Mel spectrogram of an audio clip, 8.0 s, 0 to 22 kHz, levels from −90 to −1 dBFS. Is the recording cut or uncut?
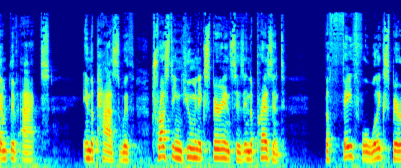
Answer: uncut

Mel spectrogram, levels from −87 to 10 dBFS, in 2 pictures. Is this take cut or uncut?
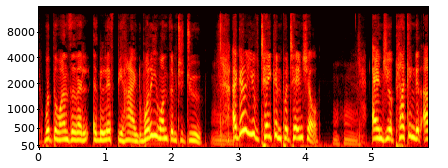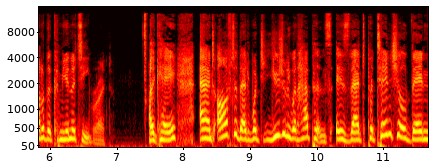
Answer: uncut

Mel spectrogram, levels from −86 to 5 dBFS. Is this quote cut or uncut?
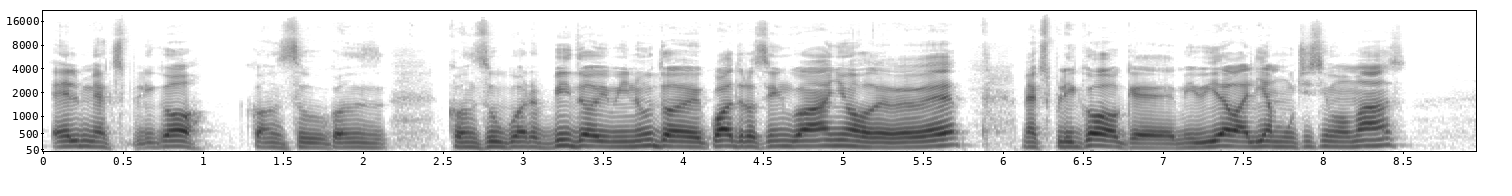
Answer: uncut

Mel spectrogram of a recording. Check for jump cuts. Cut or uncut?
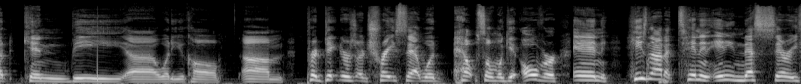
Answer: cut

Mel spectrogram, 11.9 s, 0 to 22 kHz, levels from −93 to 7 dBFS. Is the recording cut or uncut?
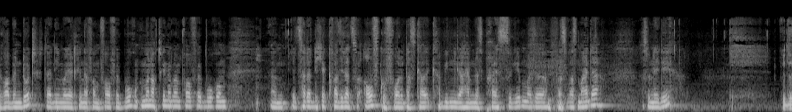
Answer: uncut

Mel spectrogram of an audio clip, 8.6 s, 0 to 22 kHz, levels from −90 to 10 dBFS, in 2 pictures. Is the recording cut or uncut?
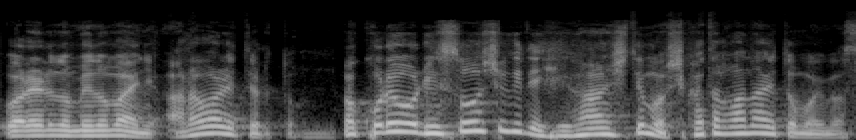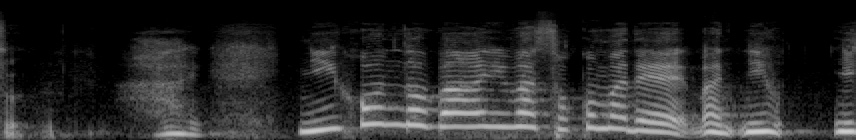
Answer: cut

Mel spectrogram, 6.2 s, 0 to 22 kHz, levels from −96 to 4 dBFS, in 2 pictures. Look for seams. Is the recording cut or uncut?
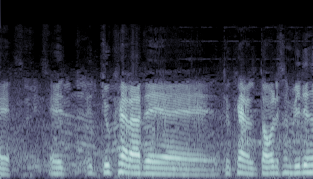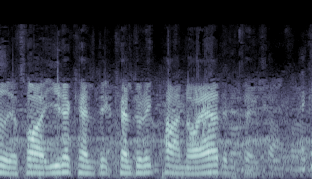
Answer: uncut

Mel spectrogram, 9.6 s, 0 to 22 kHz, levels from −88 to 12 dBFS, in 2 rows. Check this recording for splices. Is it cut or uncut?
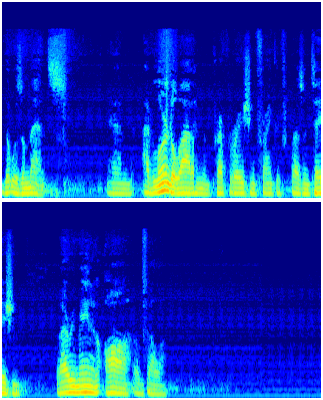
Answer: cut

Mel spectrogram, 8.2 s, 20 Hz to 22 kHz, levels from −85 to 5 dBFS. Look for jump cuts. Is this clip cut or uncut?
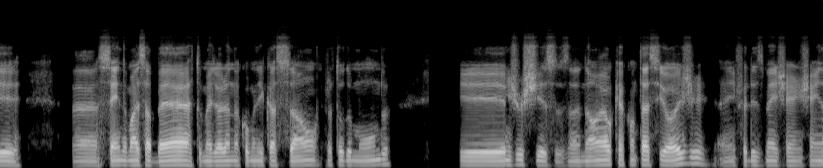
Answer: cut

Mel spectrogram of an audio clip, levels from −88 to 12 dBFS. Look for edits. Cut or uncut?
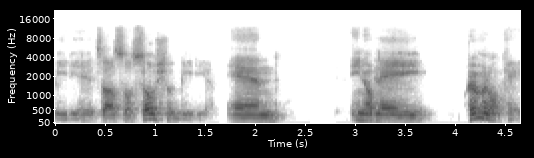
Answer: cut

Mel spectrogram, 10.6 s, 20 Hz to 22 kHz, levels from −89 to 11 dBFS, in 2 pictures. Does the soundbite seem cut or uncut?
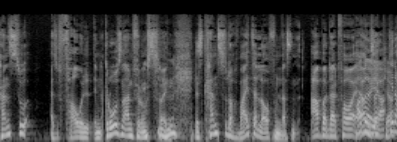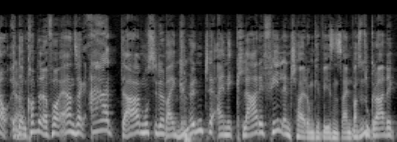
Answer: cut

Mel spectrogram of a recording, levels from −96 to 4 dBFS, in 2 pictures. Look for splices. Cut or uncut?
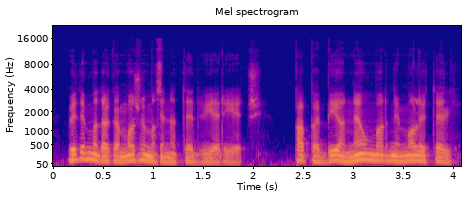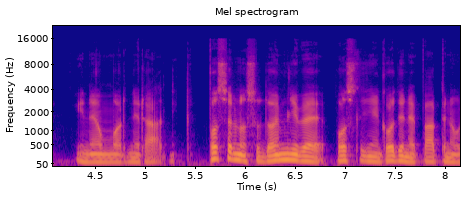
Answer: cut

